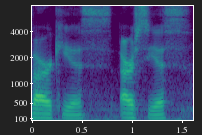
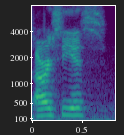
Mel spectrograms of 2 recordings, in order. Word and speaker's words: Arceus: I want to hear Terrell's thoughts, because I watched 5 different reviews of Arceus Legends, whatever you want to call it, Pokemon. And well, it's every word in the title versus Arceus.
